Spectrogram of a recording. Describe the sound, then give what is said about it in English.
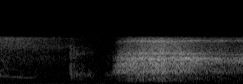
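A deep breath is drawn in and then let out in a long, loud, breathy exhale that swells quickly and fades slightly toward the end, heard alone without talk. “take a big breath, take a deep breath, let it all out”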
